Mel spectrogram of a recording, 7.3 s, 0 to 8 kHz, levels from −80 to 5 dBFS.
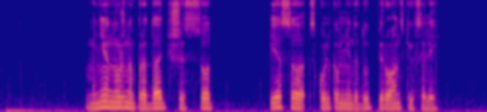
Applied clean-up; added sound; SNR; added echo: none; none; none; none.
